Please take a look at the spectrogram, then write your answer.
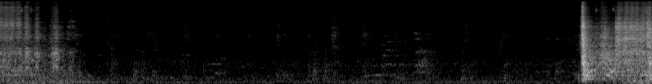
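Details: Carburetted petrol engine first start after sitting 6 months, carburetor burst used: short cranking burst, long quiet gap, then a sudden loud catch as it fires; hard start.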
